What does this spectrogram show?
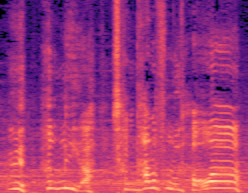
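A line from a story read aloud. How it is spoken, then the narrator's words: Raised voice, shouting. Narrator (Chinese): 古特上校提高了嗓子大叫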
